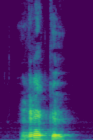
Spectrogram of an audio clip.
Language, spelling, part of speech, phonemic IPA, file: Dutch, rekke, noun / verb, /ˈrɛkə/, Nl-rekke.ogg
- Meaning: singular present subjunctive of rekken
